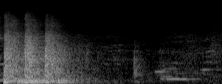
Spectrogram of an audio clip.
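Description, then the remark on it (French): A door is opened to let a doctor in, with a couple of rough, rattling clunks, followed by a single sharp knock-like thud and then faint murmured voices in the background. “Ok, j'ouvre la porte, mais s'il fait un geste, je le flingue.”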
